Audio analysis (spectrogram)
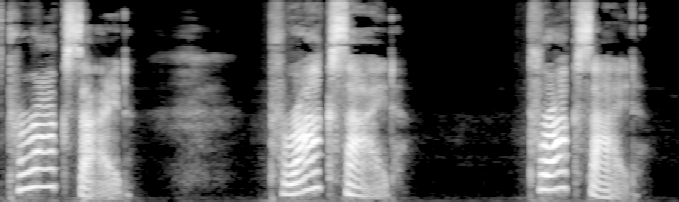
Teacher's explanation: really sit on the strongest syllable make that aa vowel louder and longer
